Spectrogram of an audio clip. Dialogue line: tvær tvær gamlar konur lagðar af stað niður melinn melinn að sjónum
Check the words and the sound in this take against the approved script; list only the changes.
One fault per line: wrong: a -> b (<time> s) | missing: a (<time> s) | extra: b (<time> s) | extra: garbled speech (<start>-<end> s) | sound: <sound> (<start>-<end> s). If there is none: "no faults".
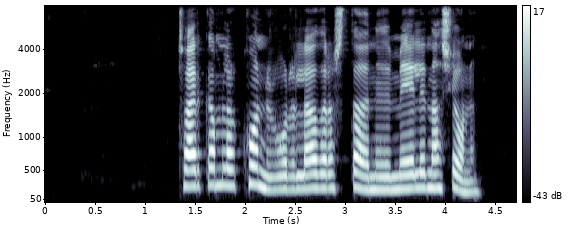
missing: tvær (1.6 s)
extra: voru (2.4 s)
missing: melinn (3.9 s)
